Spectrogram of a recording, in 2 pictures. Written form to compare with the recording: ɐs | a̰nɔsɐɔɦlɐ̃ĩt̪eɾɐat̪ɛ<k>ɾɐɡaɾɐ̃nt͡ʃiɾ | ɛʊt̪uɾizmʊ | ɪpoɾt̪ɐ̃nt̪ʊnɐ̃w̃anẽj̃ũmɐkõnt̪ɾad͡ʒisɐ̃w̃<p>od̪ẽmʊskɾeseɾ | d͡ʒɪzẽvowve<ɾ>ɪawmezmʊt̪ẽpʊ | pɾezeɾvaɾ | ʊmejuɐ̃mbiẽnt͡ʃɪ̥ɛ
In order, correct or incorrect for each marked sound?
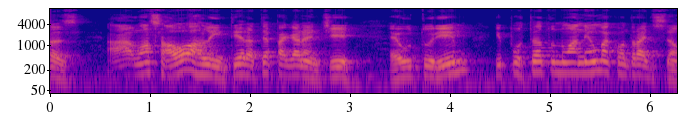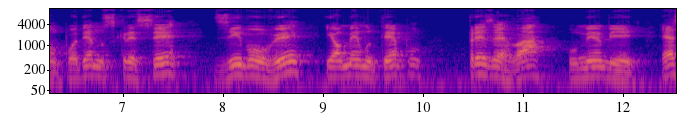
incorrect: p, correct, correct

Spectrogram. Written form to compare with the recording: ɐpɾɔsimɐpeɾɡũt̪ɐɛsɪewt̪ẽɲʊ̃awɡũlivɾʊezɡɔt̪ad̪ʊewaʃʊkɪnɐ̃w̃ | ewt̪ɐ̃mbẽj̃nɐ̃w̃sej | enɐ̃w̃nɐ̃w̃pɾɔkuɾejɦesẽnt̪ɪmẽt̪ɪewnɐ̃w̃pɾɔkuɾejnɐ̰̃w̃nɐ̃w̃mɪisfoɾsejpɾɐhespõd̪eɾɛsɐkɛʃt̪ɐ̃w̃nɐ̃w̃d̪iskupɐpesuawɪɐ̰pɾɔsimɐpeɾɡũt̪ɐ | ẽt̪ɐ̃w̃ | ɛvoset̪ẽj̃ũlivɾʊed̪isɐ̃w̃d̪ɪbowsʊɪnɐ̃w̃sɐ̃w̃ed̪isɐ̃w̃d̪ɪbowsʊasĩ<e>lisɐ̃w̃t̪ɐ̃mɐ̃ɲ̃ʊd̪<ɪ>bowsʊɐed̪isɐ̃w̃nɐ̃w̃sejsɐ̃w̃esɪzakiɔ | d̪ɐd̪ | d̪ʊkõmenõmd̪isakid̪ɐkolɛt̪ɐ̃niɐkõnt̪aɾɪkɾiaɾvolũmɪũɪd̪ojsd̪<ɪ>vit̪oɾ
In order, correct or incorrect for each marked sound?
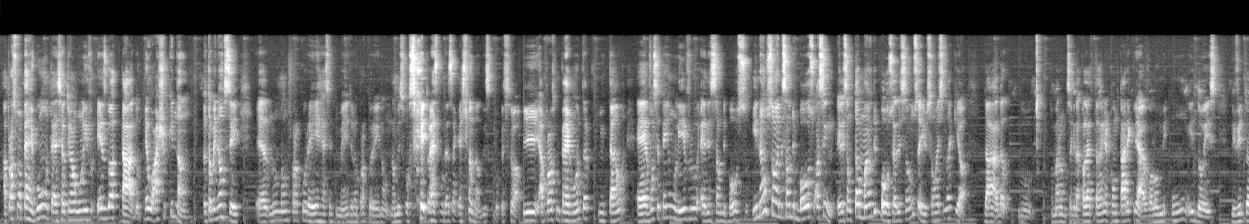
correct, correct, correct

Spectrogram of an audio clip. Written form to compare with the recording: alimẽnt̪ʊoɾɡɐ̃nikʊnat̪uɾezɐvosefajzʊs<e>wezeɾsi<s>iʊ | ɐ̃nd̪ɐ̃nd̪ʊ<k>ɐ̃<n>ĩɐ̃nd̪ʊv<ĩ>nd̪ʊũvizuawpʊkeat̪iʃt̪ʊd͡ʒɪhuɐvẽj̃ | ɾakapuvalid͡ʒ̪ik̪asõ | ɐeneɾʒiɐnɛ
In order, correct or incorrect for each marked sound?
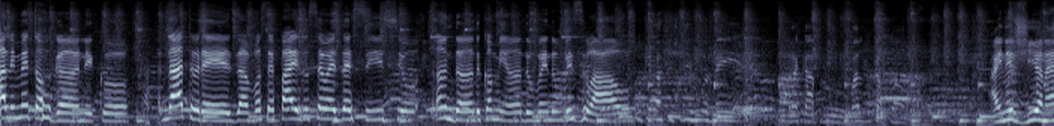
correct, correct, correct, incorrect: m, incorrect: ẽ

